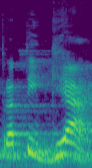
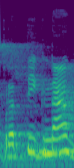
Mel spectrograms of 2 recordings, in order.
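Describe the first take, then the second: First: The middle cluster sounds like 'gya'. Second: The middle cluster sounds like 'ghna'. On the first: This is the Hindi and Sanskrit pronunciation. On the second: This is the Gujarati pronunciation.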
